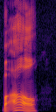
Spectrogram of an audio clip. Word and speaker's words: Baal: But they had made Baal, or Baal, it's pronounced in Hebrew, Baal, their God.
